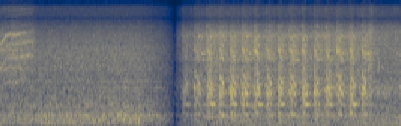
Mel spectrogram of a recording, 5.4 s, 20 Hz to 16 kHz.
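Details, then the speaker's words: Vauxhall Cavalier 2.0 16V Ecotec (X20XEV), immobilised, cranked on a booster pack: starter churns about three beats a second and never catches; spark plugs soaked, engine over-fuelling and flooded; plugs to be dried and retried. "plugs are absolutely soaking but we shall dry them out and try again"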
